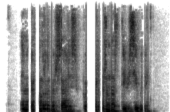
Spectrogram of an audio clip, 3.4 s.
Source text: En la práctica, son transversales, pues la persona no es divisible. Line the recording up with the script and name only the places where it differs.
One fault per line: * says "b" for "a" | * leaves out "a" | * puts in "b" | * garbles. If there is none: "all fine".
* leaves out "la práctica"
* leaves out "no"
